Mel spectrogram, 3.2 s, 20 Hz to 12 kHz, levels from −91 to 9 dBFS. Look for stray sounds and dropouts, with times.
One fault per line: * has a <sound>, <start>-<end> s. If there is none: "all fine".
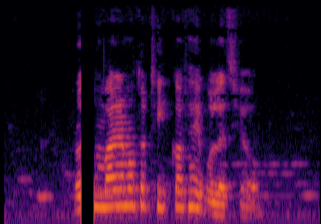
* has a dropout, 0.8-0.9 s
